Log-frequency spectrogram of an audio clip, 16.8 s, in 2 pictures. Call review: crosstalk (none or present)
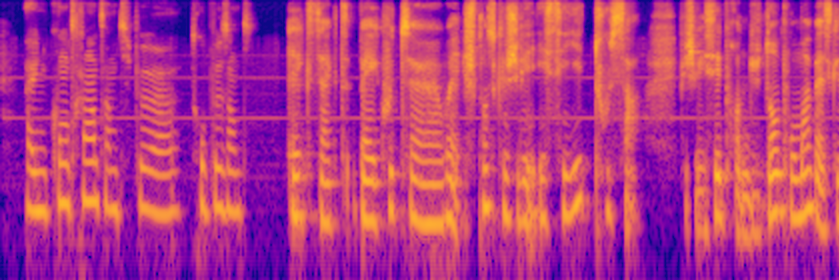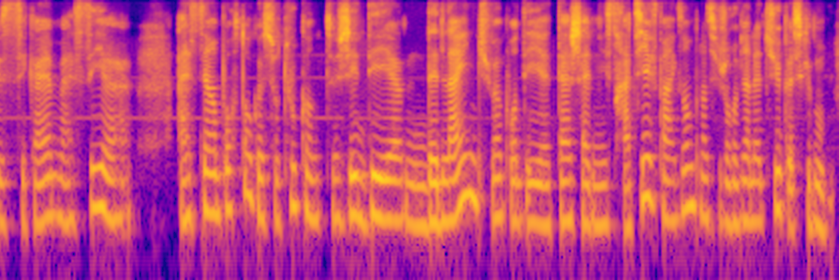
none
